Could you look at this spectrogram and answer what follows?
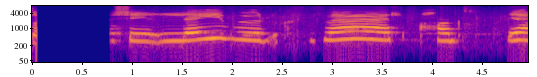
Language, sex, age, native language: Icelandic, female, 9, Icelandic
